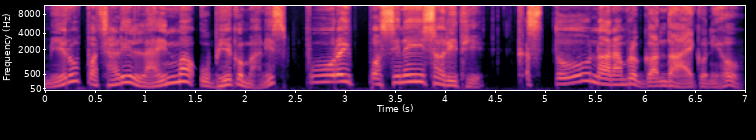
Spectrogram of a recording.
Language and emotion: Nepali, disgusted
